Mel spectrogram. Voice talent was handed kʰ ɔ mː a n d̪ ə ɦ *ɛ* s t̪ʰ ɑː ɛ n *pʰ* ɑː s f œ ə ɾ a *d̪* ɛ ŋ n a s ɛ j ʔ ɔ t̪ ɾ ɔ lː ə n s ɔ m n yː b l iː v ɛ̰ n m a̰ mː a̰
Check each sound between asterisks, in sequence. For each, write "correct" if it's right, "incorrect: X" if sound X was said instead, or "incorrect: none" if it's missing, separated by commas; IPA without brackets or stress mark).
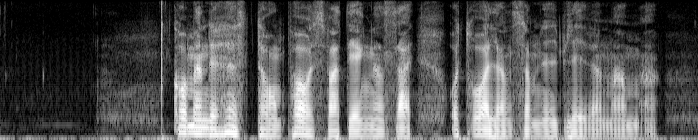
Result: incorrect: œ, correct, incorrect: t̪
